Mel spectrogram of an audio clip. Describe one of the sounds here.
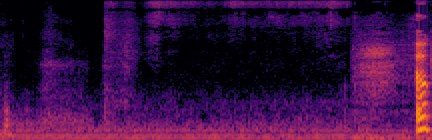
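Seasoning powder pours softly onto popcorn.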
